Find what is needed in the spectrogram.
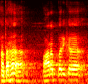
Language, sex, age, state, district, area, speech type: Sanskrit, male, 30-45, Telangana, Karimnagar, rural, spontaneous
